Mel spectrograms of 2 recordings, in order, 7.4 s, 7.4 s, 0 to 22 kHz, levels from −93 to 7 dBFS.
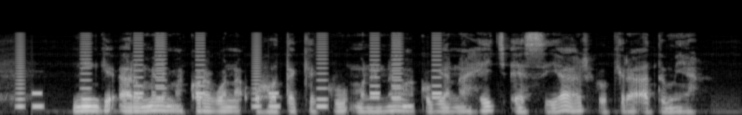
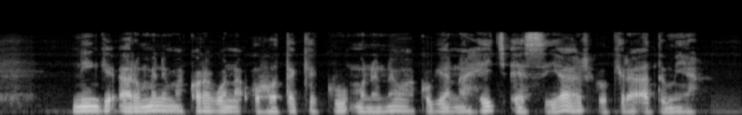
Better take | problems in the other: second | background sound (Alarm); 2 dB below the speech

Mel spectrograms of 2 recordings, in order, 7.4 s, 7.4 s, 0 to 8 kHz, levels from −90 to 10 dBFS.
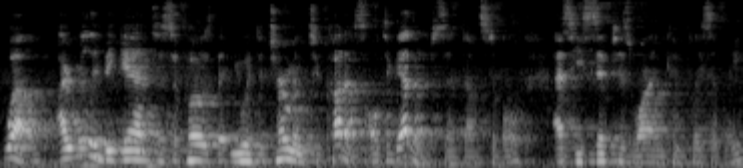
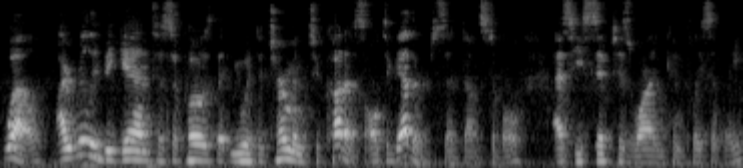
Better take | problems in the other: second | room echo; dies away in 1.7 s

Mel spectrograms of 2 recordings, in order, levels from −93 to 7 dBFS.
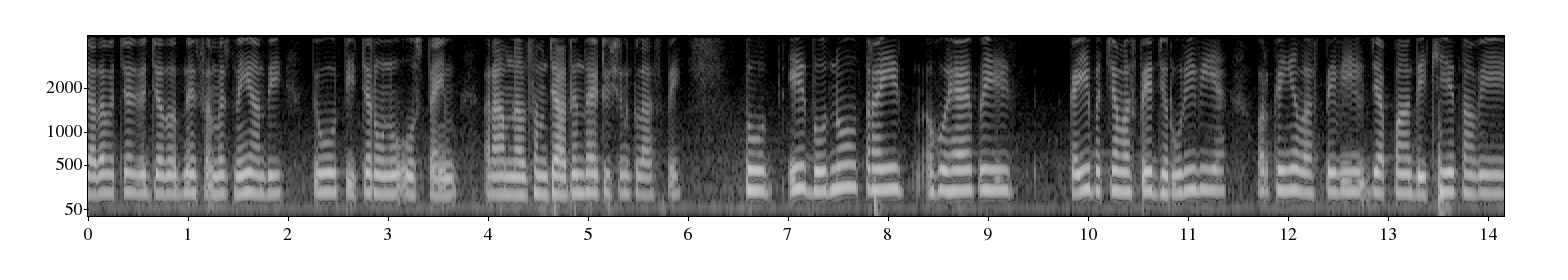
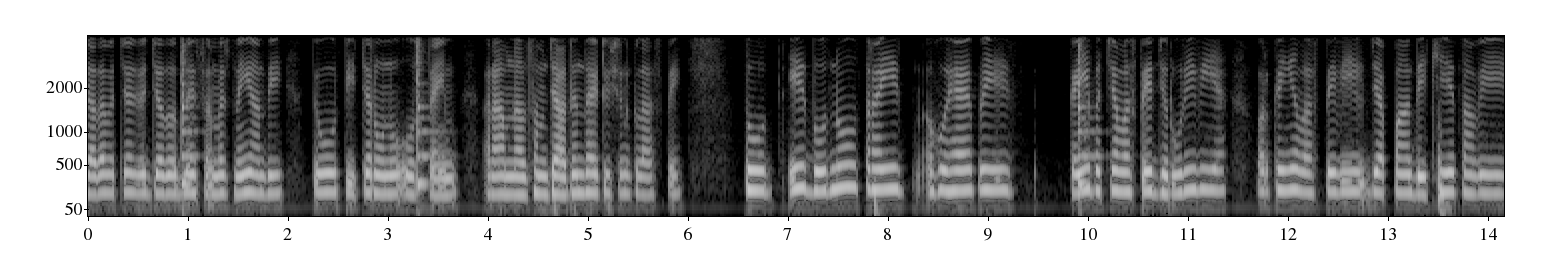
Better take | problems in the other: first | noise reduction (neural mask model RNNoise)

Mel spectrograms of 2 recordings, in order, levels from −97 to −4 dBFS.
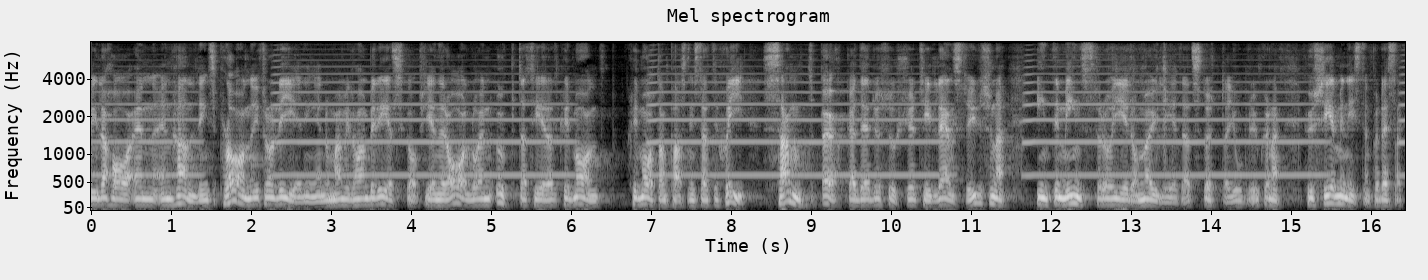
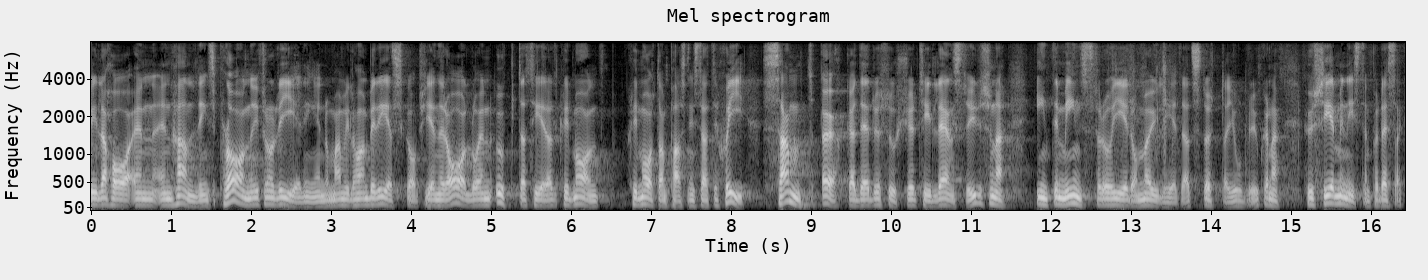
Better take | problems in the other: second | background sound (Trumpet); 10 dB below the speech // room echo; dies away in 0.1 s

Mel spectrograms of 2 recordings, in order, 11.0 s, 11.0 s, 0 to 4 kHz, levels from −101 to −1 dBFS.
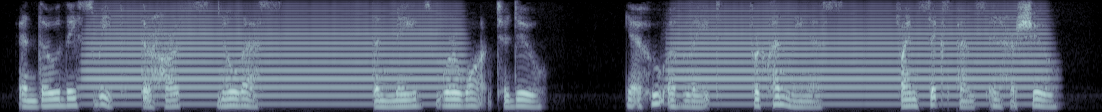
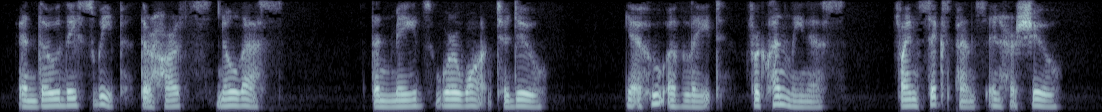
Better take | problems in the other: second | background sound (Brass instrument); 3 dB below the speech

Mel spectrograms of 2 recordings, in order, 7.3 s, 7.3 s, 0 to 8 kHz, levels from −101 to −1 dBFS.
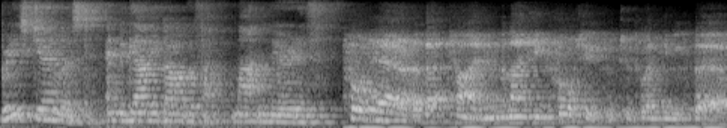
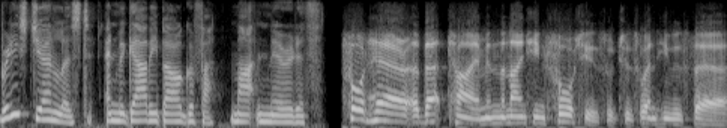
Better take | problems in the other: second | room echo; dies away in 0.9 s

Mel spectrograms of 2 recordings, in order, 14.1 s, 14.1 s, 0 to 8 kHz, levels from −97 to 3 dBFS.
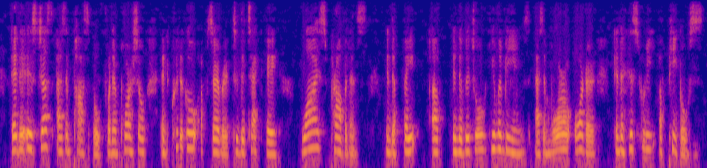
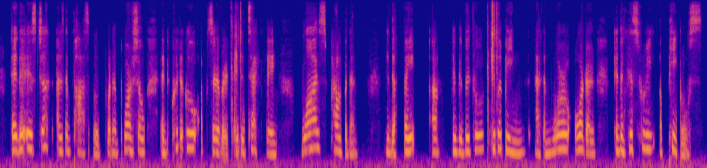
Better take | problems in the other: first | noise reduction (neural diffusion model UNIVERSE++)

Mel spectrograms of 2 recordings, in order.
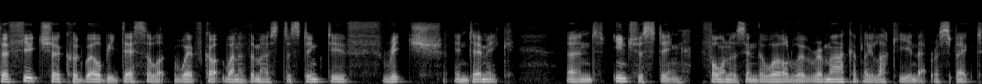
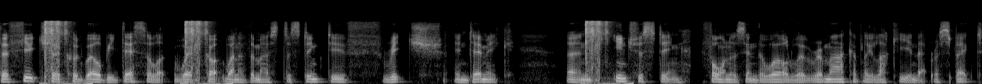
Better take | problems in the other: first | background sound (Coin (dropping)); 3 dB above the speech

